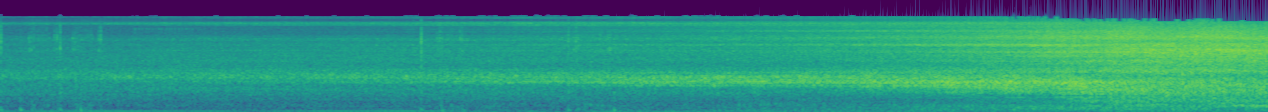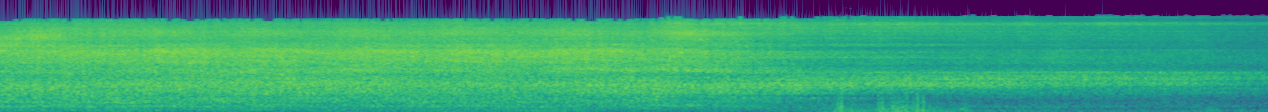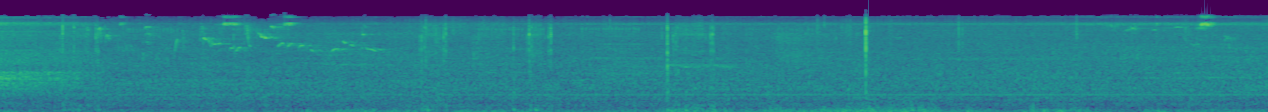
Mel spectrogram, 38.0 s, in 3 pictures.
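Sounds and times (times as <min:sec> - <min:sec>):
train wheels rushing on rail: 0:00.0 - 0:26.6.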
